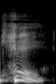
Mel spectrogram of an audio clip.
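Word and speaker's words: hej: Uh, oh, Jonas is an update you can pronounce hedge like, hey, hey.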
